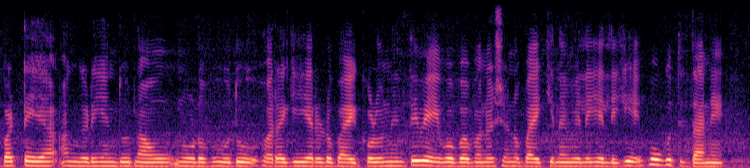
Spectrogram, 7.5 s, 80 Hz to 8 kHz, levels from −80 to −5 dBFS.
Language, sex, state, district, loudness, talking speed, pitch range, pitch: Kannada, female, Karnataka, Bidar, -16 LUFS, 120 wpm, 180-195 Hz, 185 Hz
